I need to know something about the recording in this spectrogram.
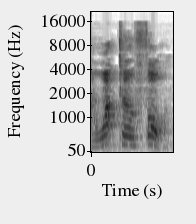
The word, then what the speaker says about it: waterfall: sẽ được đọc là Waterfall. Thì gốc của nó sẽ là từ Water. Và khi là Water thì chúng ta sẽ cần nhận vào âm số 1 nhá.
